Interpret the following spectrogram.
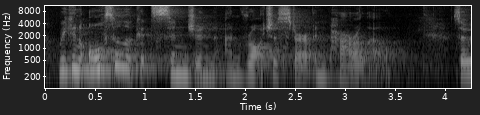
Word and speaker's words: St. John: can also look at Sinjin and Rochester in parallel so Sinjin and that spelt st. John but it's pronounced Sinjin as a name is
